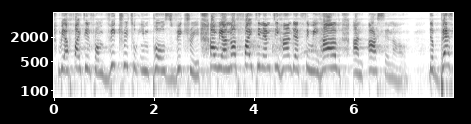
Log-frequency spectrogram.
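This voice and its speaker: Lively intonation shapes a raised, projected voice with a bright, sharp tone. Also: woman. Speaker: spoken word poet. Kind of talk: spoken word poetry performance at a church event.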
